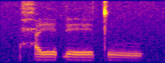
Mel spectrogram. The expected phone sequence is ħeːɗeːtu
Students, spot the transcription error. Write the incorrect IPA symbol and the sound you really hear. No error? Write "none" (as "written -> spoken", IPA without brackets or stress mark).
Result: none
